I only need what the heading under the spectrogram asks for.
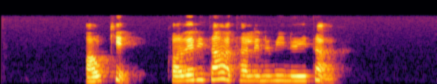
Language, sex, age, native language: Icelandic, female, 50-59, Icelandic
